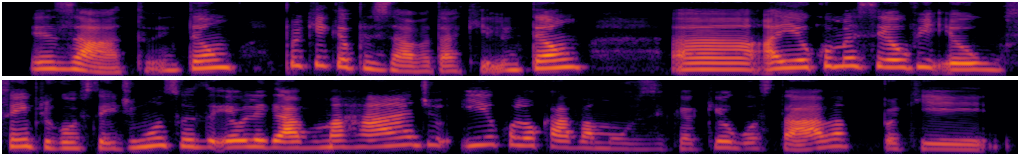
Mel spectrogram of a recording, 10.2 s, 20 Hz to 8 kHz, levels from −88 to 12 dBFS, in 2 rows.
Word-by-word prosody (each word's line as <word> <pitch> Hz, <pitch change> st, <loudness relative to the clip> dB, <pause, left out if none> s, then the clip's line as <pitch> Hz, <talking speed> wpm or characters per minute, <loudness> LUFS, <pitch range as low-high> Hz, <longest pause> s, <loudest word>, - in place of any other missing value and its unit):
Exato, 225 Hz, -, +1 dB
então 245 Hz, +8 st, +2 dB, 0.2 s
por 340 Hz, -3 st, -4 dB
que 345 Hz, -, -3 dB
que -, -, -2 dB
eu 280 Hz, -, 0 dB
precisava 190 Hz, -10 st, -2 dB
daquilo, 160 Hz, +3 st, -6 dB
então, 250 Hz, +8 st, +5 dB, 0.5 s
hã, 210 Hz, -1 st, +3 dB
aí 240 Hz, +2 st, +4 dB
eu 275 Hz, -, +3 dB
comecei 310 Hz, -1 st, 0 dB
a -, -, +7 dB
ouvir 275 Hz, 0 st, 0 dB
eu 205 Hz, -1 st, +3 dB
sempre 240 Hz, -1 st, -2 dB
gostei 190 Hz, -1 st, -6 dB
de 210 Hz, -, -10 dB
música, 255 Hz, +1 st, -1 dB
eu 220 Hz, +1 st, +4 dB
ligava 210 Hz, -3 st, +4 dB
um -, -, -11 dB, 0.2 s
rádio 275 Hz, +5 st, +1 dB
e 275 Hz, +2 st, -4 dB
eu 295 Hz, -, -11 dB
colocava 265 Hz, -9 st, -2 dB
música 170 Hz, -2 st, -17 dB
que 165 Hz, -, -17 dB
eu 205 Hz, -, -2 dB
gostava, 185 Hz, +6 st, 0 dB, 0.2 s
porque 160 Hz, -2 st, -9 dB
220 Hz, 190 wpm, -27 LUFS, 190-270 Hz, 0.5 s, a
